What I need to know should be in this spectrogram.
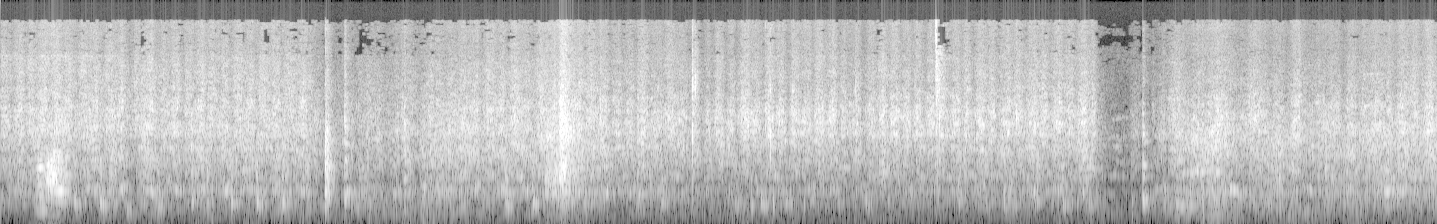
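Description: A whisk clinks and scrapes against a metal bowl.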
